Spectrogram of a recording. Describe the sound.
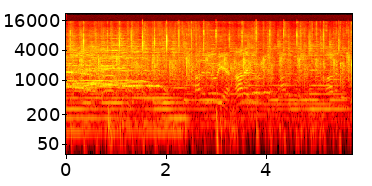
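An audience applauds steadily for several seconds as an elder is welcomed to the platform, a dense wash of clapping and crowd noise mixed with sustained musical tones, while voices carry over the top.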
